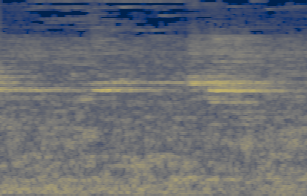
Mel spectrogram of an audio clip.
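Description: A metro train passes at a Bangalore metro station, with a steady rolling rumble and a thin, high wheel squeal rising and fading over a few seconds.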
